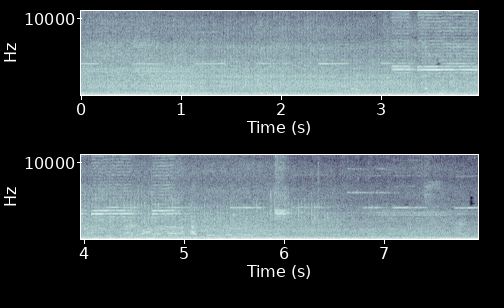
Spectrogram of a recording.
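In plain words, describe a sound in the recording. A bus engine idles with a low rumble nearby.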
